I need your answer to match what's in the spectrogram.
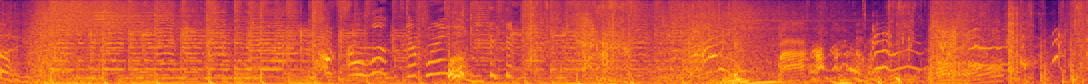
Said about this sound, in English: And the sounds you hear may be dogs.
